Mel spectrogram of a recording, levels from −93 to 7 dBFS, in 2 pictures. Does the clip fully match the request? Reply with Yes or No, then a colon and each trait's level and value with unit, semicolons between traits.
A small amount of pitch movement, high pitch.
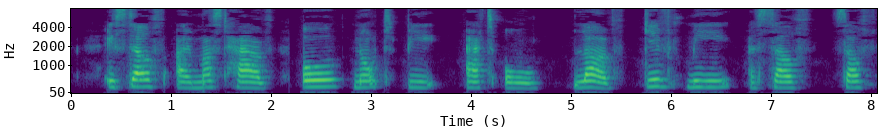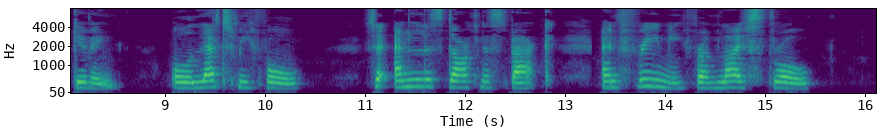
Yes: narrow, 2.3 semitones; high, 215 Hz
